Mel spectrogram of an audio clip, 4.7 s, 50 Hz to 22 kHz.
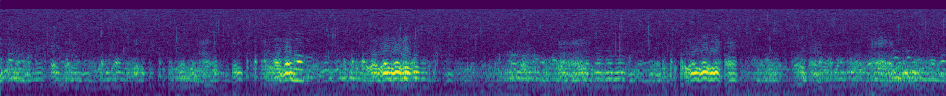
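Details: At sunset on 7 November 2021 in the Gulf of Morbihan, Brittany, a flock of Brent geese keeps up a busy chorus of hoarse, rolling calls, swelling into louder clusters about every second or two.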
